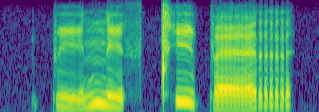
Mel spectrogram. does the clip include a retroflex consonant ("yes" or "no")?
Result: no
